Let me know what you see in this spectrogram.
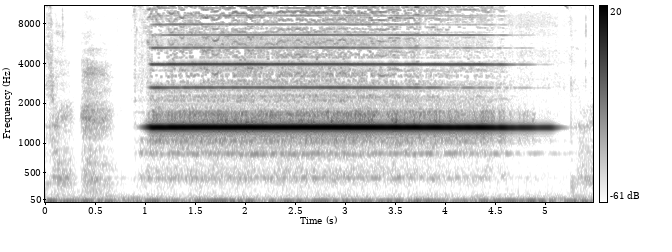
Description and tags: Part of the Good-sounds dataset of monophonic instrumental sounds.
instrument::flute
note::E
octave::5
midi note::64
good-sounds-id::138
